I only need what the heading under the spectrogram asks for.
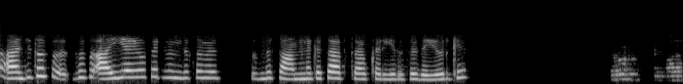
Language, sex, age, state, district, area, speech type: Dogri, female, 18-30, Jammu and Kashmir, Samba, urban, conversation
